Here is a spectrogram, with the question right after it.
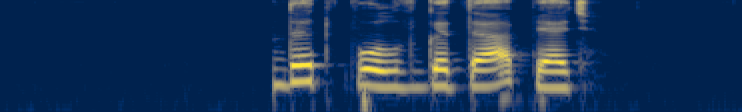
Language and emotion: Russian, neutral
